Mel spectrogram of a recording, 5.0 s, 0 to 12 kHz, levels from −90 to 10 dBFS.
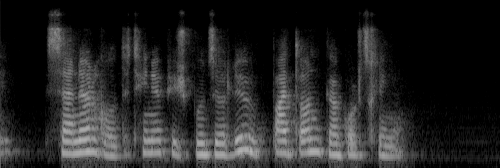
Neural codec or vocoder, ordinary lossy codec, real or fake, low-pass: codec, 16 kHz, about 1 kbps, DyCAST, with the encoder's durations; Opus, 16 kbps; fake; 7.2 kHz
